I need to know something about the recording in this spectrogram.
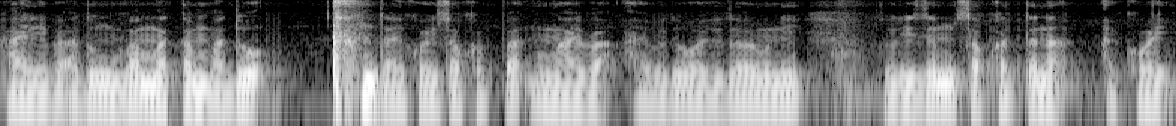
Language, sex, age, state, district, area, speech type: Manipuri, male, 30-45, Manipur, Thoubal, rural, spontaneous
